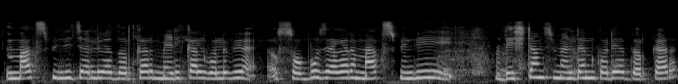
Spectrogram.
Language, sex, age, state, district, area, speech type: Odia, female, 18-30, Odisha, Koraput, urban, spontaneous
